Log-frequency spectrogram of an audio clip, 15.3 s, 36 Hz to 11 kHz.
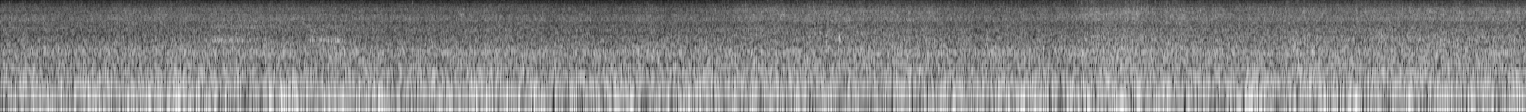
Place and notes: {
  "title": "Uiam hydroelectric dam X Egrets, Grey Herons, Cormorants",
  "date": "2019-09-13 15:00:00",
  "description": "Egrets, Grey Herons and Cormorants gather at safe perches at the foot of Uiam hydroelectric dam...overlapping sounds of 1. the electricity distribution lines 2. water flow through the dam 3. bird calls and even the sound of their wing beats slapping the surface of the river as they take flight...",
  "latitude": "37.84",
  "longitude": "127.68",
  "altitude": "86",
  "timezone": "Asia/Seoul"
}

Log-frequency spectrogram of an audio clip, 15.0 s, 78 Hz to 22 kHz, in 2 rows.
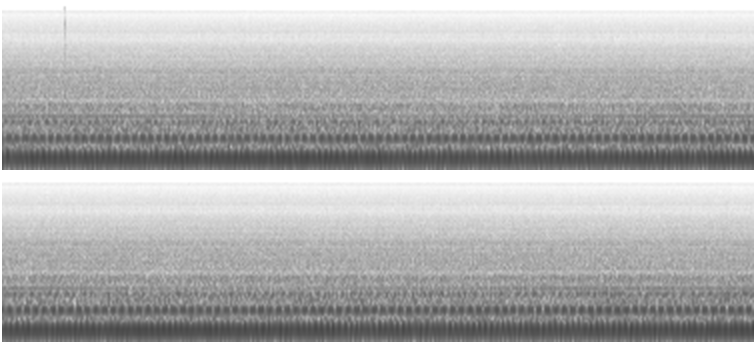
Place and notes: {
  "title": "401 S Lucas Street - Microwave canned spaghetti and meatballs",
  "date": "2022-01-24 07:15:00",
  "latitude": "41.66",
  "longitude": "-91.52",
  "altitude": "212",
  "timezone": "America/Chicago"
}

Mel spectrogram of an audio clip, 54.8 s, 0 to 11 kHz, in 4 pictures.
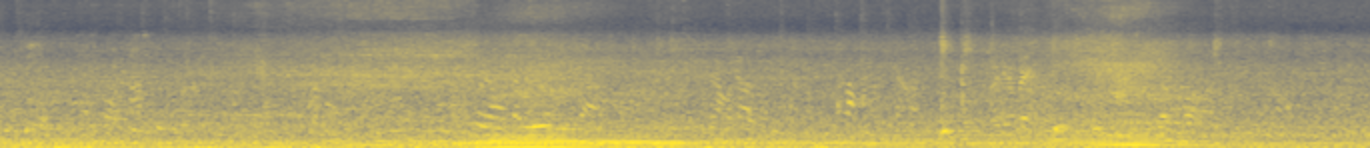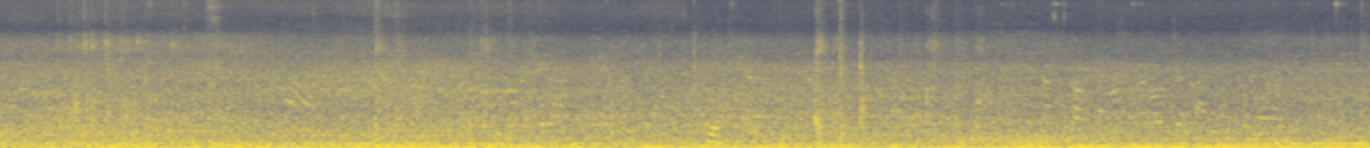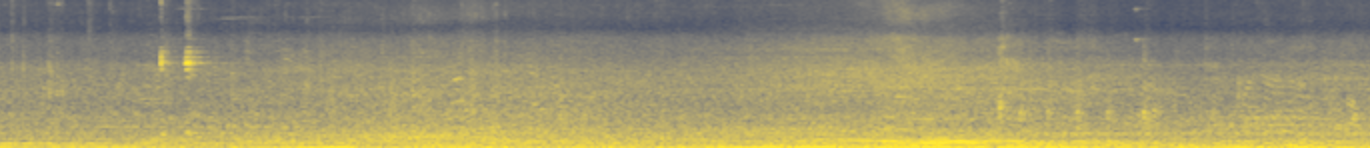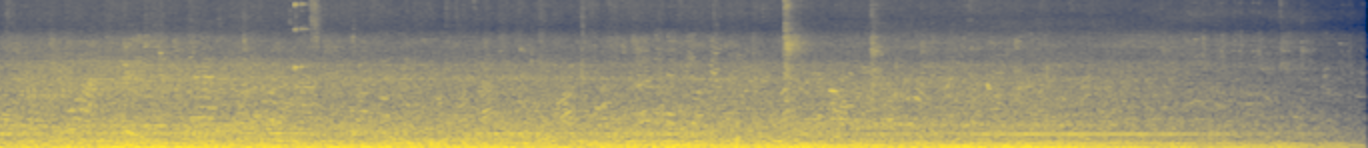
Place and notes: {
  "title": "Liaoning St., Zhongshan Dist. - in the streets",
  "date": "2014-05-02 12:06:00",
  "description": "Traffic Sound, Walking in the streets, Various shops sound",
  "latitude": "25.05",
  "longitude": "121.54",
  "altitude": "9",
  "timezone": "Asia/Taipei"
}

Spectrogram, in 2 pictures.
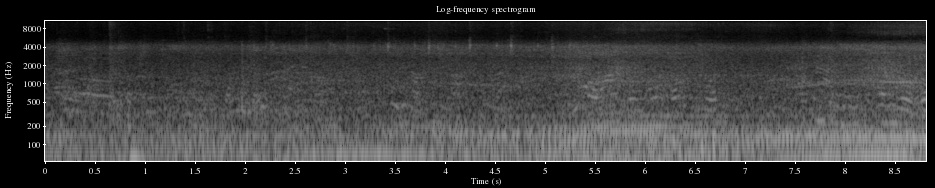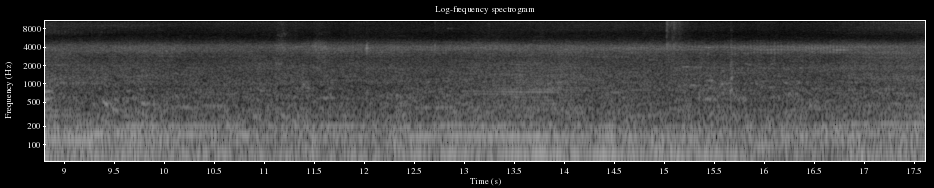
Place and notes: {
  "title": "北辰公有市場, Magong City - Walking through the market",
  "date": "2014-10-22 06:37:00",
  "description": "Walking through the market, Traffic Sound, Birds singing",
  "latitude": "23.57",
  "longitude": "119.57",
  "altitude": "20",
  "timezone": "Asia/Taipei"
}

